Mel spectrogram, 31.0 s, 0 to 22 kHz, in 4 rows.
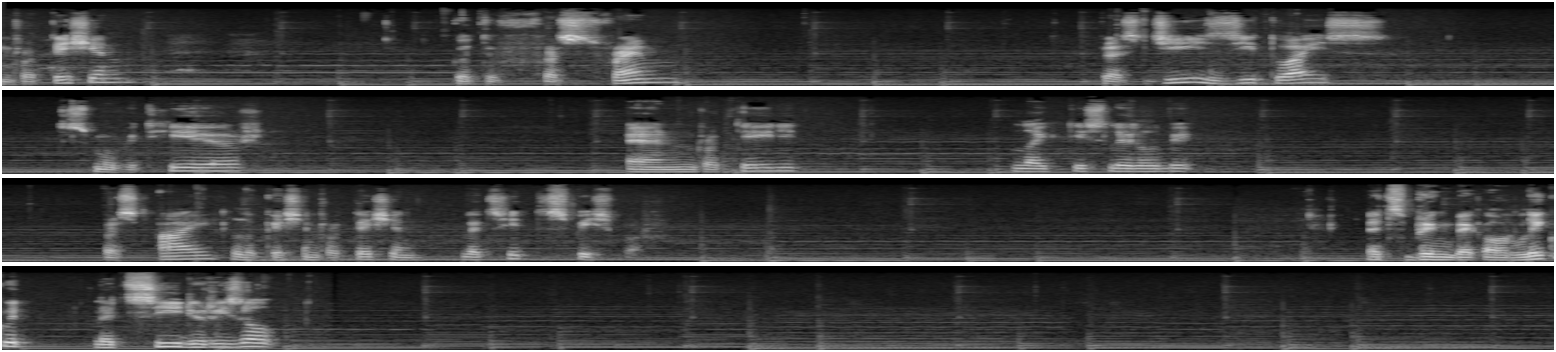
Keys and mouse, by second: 0.6 i, 2.2 shift+Left, 5.6 g, 6.0 z, 6.2 z, 11.1 r, 11.3 r, 17.1 i, 18.3 space, 21.6 space, 24.8 shift+Left, 24.9 space, 26.5 space, 27.9 click, 28.4 space.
